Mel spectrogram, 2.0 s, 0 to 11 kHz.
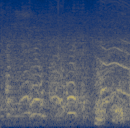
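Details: English Springer Spaniel Latte in labour with her first litter in 2013, about to deliver the seventh of nine puppies; thin, wavering whimpers slide up and down, ending in a higher rising whine, with soft background noise.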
